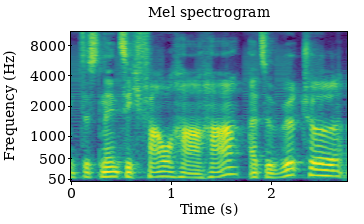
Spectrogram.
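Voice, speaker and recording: A man with a fairly low pitch talks at a very slow pace with lively intonation. The recording is very clean, with a silent background. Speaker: running podcast host. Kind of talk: casual chat.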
